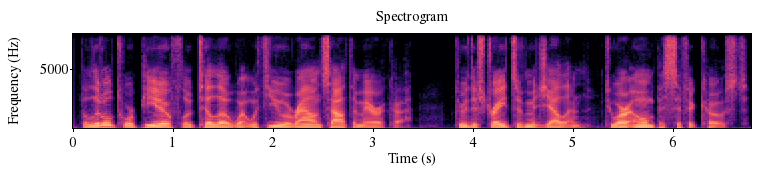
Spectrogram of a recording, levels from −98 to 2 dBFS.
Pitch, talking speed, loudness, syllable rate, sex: 135 Hz, 175 wpm, -18 LUFS, 5.4 syllables/s, male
